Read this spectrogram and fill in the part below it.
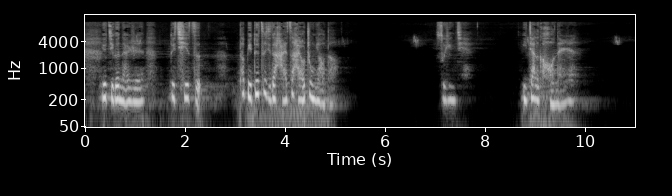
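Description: A woman speaks calmly and softly up close.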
